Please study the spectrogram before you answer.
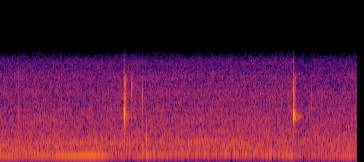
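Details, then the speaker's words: Two sharp, brief hiccups about two and a half seconds apart, from a male infant almost three weeks old during tummy time, over a steady low room hum. "We're doing it while he has the hiccups."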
